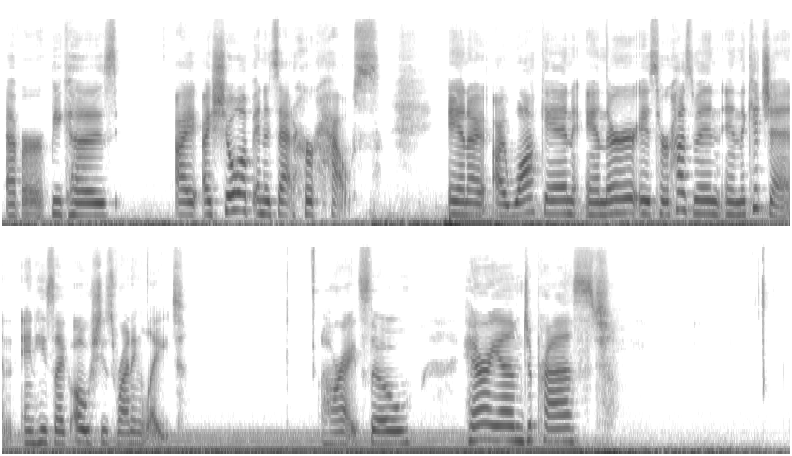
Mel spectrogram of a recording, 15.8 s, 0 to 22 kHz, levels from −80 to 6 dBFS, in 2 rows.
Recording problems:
low rumble; faint; throughout; 25 dB below the speech

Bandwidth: 15.5 kHz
